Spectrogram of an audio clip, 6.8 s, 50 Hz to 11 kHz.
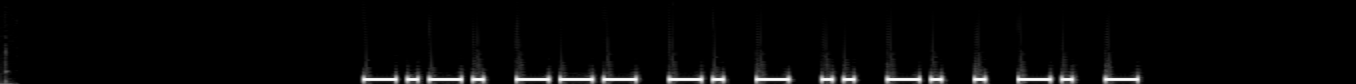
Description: Morse code, heard as a keyed tone, about 22 wpm, 700 Hz. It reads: CONTINENT
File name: 9 Letter Words - First 3 Letters Given - 22wpm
